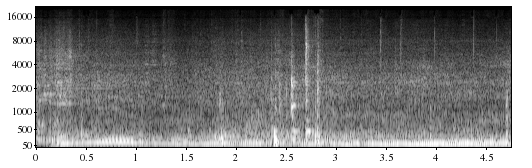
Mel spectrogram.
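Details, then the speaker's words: BMW N55 after an exhaust rattle fix: the clamps were repositioned and refitted. The engine idles smooth, then revs cleanly and settles, with no rattle or buzz from the exhaust; back to quiet. "yes sir no rattle back to quiet here"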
